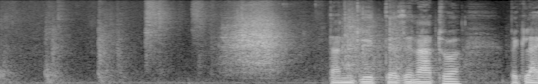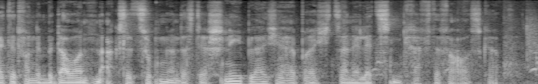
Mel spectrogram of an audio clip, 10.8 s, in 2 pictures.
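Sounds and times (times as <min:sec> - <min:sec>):
window frame creaking and knocking as it is opened: 0:02.2 - 0:04.4
speech: 0:03.3 - 0:10.6.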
